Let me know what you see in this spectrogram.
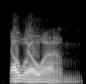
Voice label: "LL M", American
